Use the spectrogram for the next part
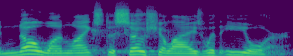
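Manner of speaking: ordinary talk, nothing marked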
